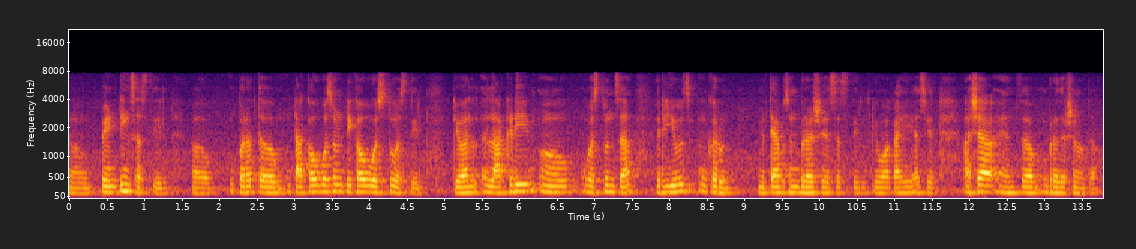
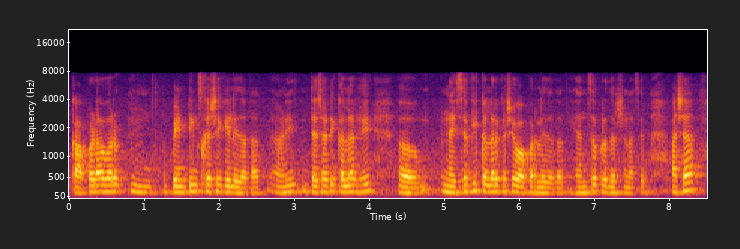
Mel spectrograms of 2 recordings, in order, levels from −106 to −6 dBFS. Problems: constant background noise, background conversations at intervals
